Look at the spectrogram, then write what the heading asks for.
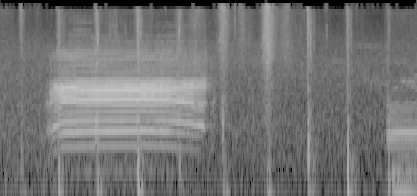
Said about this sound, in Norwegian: Billis og Bollos løp gjennom det høye gresset mot sauelyden. Og der så de den. En stor hvit og svart sau med digre horn som satt bom fast med hodet sitt i et gjerde.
